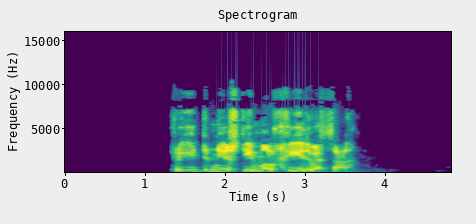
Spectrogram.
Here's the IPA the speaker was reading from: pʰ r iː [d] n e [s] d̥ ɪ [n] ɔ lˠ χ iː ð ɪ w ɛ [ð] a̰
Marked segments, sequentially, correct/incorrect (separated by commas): correct, correct, incorrect, incorrect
